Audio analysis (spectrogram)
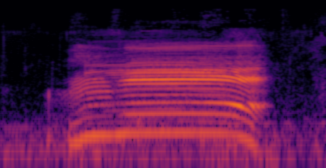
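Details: A tame female cow in a group on a road, calling to the herd. A single sustained moo lasts about one and a half seconds, rich and steady, then fades out.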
